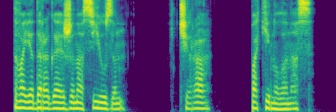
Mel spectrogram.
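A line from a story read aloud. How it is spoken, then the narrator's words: Soft, gentle. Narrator (Russian): мягко сказал Герберт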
